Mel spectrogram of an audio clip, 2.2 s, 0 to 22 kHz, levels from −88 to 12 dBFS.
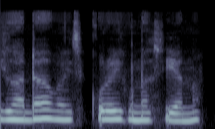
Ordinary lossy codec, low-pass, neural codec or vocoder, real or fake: Opus, 24 kbps; 14.4 kHz; vocoder, 44.1 kHz, 128 mel bands, Pupu-Vocoder; fake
